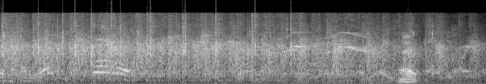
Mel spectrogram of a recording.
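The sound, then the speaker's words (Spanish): Applause and cheering from a live audience for a group of girls: strong, continuous clapping with scattered calls and voices mixed in, easing slightly after a brief peak near the end. “Un aplauso para las niñas de Wii, que se han portado divinas. ¡Bravo!”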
